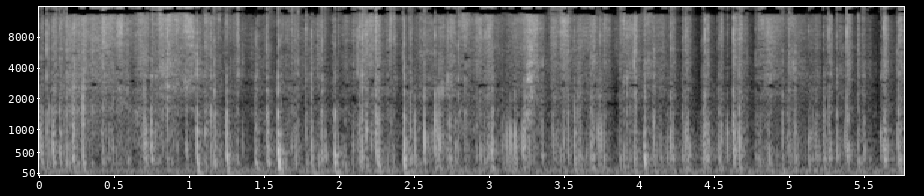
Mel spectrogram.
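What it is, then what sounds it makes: Plastic lotion bottle. A large white plastic Suave lotion bottle is squeezed, gripped and tapped with long dark nails. The result is a dense run of short, dry crackles, scratches and light taps with brief squeaky tones in the low mids, with no ringing.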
